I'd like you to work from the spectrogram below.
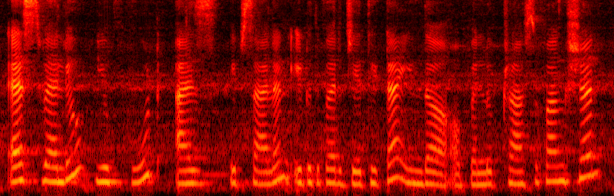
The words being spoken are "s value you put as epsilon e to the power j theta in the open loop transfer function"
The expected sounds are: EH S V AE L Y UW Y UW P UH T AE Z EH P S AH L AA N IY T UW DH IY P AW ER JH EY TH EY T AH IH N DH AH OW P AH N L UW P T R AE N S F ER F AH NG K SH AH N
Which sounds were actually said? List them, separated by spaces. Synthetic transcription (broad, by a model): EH S V AE L Y UW Y UW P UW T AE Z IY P S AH L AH N IY T UW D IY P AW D JH EY T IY T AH IH N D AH OW P AH N L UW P T R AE S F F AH NG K SH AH N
